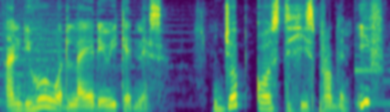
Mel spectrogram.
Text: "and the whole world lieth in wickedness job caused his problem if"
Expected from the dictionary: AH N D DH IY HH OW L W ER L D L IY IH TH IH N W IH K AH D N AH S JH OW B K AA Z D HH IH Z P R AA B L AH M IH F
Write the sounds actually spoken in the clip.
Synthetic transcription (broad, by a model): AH N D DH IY HH OW L W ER D L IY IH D IH N W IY K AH D N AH S JH OW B K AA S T HH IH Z P R AA B L AH M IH F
